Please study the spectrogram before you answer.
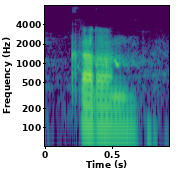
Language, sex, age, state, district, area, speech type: Santali, male, 18-30, West Bengal, Malda, rural, spontaneous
